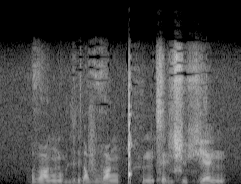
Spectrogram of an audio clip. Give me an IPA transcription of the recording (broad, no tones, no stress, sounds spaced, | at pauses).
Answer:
ðˤ ɤ ŋ o ɡ r i v ðˤ ɤ ŋ ǃʰ ø ŋ s ɛ ɡ ɕ ø ç ɛ ŋ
